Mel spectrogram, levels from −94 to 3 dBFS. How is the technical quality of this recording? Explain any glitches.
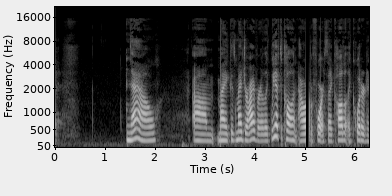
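The speech carries one audible glitch near the end.

A digital broadcast dropout runs from 5.01 to 5.08 s. The receiver lost the digital signal or rejected corrupted frames and muted until clean ones arrived, punching a brief hole of about 64 ms, which fits two lost frames. The speech drops to silence, and what fell in that gap is gone.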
